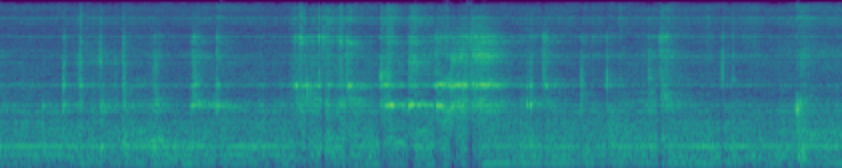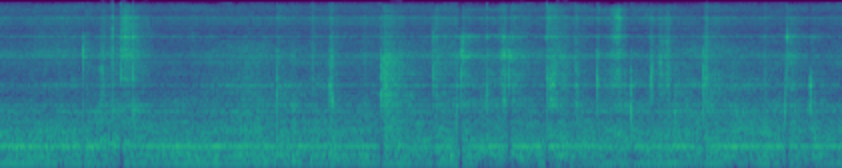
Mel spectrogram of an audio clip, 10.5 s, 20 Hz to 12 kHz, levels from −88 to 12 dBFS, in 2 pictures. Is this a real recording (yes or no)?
no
